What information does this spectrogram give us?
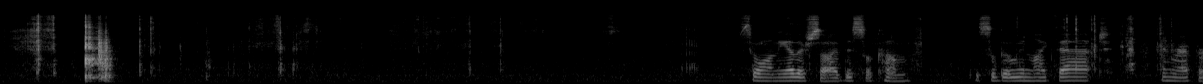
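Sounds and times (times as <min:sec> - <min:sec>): paper and cardboard rustling: 0:01.4 - 0:07.0.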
